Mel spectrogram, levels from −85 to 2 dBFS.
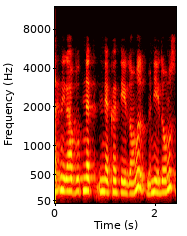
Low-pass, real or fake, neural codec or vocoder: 7.2 kHz; fake; codec, 16 kHz, 0.8 kbps, ZipCodec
